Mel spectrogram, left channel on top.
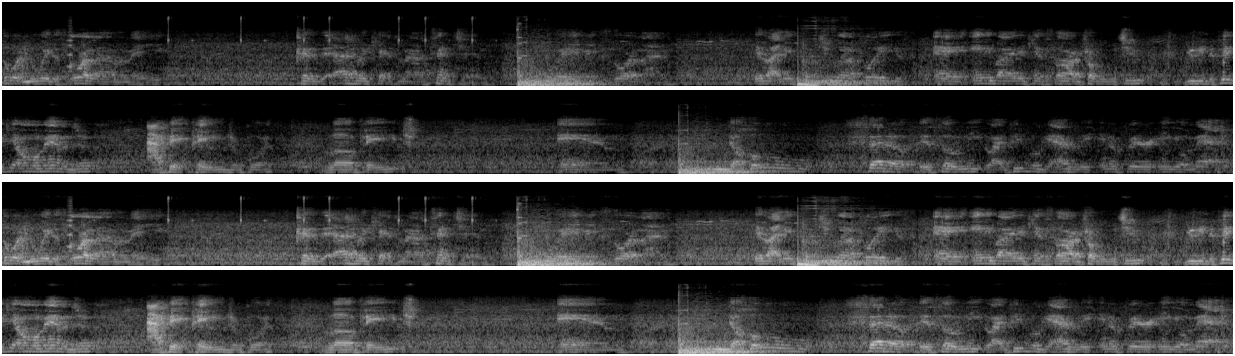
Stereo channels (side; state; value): left; quieter; 6.1 dB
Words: the way the storylines are made, because it actually catch my attention, the way they make storylines. It's like they put you in a place, and anybody can start trouble with you. You need to pick your own manager. I pick Paige, of course. Love Paige. And the whole setup is so neat. Like, people can actually interfere in your match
